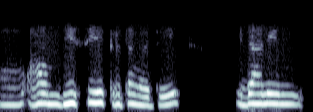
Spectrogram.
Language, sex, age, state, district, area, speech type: Sanskrit, female, 18-30, Karnataka, Dakshina Kannada, urban, conversation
